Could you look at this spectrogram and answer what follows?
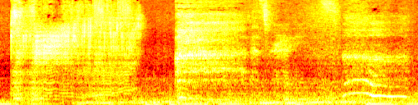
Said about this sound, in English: Here, we'll waft it to the back row. See if it's hard to fart on command.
